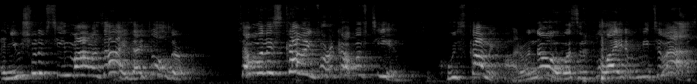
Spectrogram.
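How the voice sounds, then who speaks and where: A woman talks at a very fast pace with an extremely high pitch, very wide pitch swings and big swings in loudness. Room echo is audible. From Russia, Moscow. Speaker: stand-up comedian. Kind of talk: stand-up.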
